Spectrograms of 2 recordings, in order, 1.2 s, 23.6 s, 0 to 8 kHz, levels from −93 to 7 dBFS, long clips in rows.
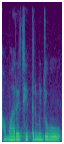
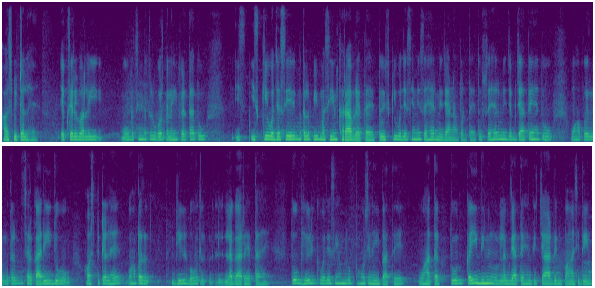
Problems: background sounds at intervals, continuous background conversations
